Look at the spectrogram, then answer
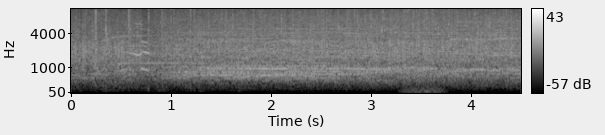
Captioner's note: applause; cheers and applause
